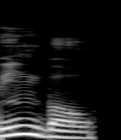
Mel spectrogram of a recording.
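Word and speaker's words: Imbolc: Inboke pronunciado Inball, caindo por volta de primeiro de fevereiro, marcou essa transição.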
